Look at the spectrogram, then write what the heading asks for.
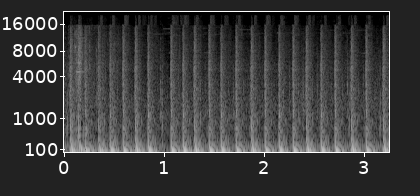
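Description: Rapid, evenly spaced gunfire from a weapon tapped quickly in Call of Duty: Advanced Warfare, about twenty sharp shots in steady rhythm with a brief gap near the start, loud and close with no talk.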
